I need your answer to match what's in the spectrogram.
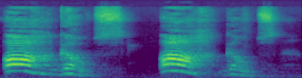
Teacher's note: o ó sai com maior intensidade.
